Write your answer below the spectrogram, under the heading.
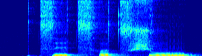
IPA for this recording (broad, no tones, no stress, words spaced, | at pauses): t͡set͡sʰʌt͡sʃo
